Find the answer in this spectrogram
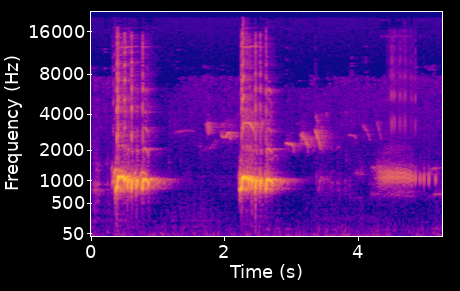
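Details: Zebra doves calling back and forth in a loud voice: two strong, rolling, stuttered coo phrases about two seconds apart, then a softer, sustained, beaded coo from a second bird fading at the end.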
